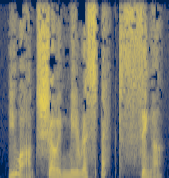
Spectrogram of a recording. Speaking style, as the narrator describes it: he drawled

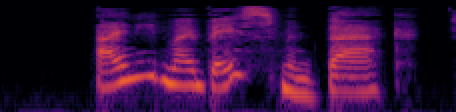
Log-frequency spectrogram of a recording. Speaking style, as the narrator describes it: she'd said, laughing

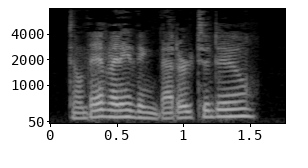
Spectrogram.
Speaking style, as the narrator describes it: Vincent muttered

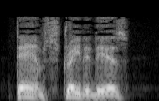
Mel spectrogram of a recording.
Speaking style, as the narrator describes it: Harris barked

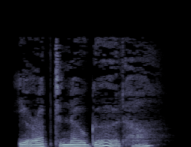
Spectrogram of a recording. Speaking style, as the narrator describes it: he said, his voice gruff and thick and maple syrup pouring over me

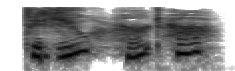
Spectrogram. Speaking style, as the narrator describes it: whisper

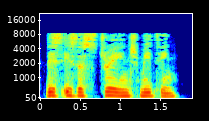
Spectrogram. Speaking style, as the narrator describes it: he broke in stiffly

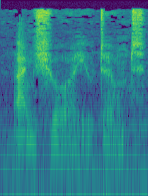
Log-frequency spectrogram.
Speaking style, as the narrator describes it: Thrawn said, his voice deadly quiet

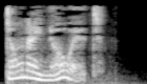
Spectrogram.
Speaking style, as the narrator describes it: I whisper back

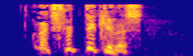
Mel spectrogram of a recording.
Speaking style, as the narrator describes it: Brocklaw snapped, a fraction behind Castine's far from ladylike exclamation

